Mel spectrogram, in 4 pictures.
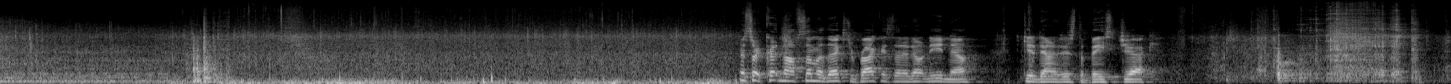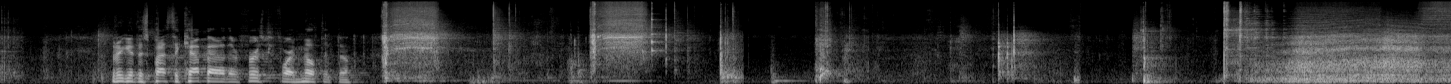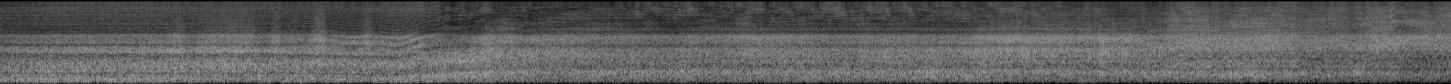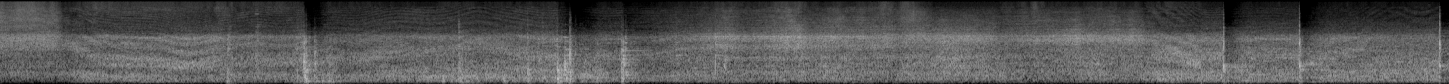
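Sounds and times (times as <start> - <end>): cutting torch hissing: 1.4 - 7.8, 18.4 - 19.7, 27.0 - 58.0.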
